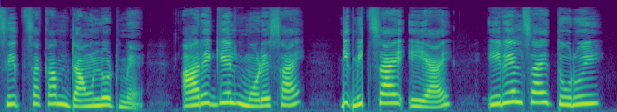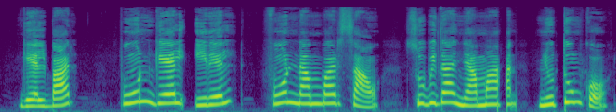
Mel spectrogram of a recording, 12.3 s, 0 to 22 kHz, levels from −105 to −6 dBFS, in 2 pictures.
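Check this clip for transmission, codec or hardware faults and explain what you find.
Two faults, both chunks out of order, at 3.44–3.62 s and 11.15–11.33 s: a 93 ms chunk plays one place late, jumbling the speech at three hard joins.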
